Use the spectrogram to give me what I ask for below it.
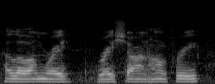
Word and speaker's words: Humphrey: just get you to say your name and spell it for me all right hello I'm Ray ran Humphrey r a y s h o n e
